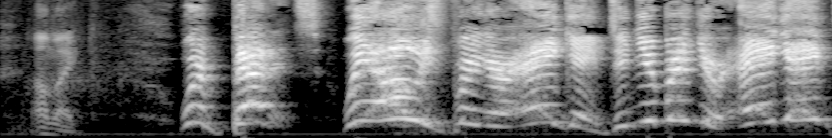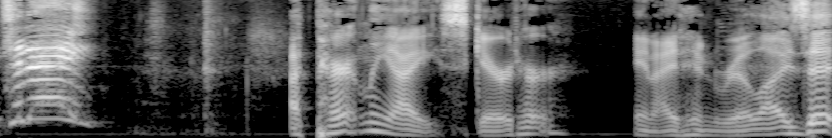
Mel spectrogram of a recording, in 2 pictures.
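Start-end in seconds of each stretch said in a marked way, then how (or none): 0.9-4.7 very high, full-blast, really loud cry. A dad retells what he asked his kid: retelling saying it really loud. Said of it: "because I say it really loud".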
